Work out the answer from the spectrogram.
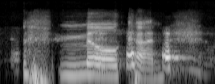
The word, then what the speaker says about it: Milcun: Well, and you've also been pronouncing it Milcun, and of course that comes from the military as well. Exactly. Yeah. Yeah. You can tell what my history is like, right? Anyways, Milcun. I've totally been pronouncing it totally wrong all this time.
